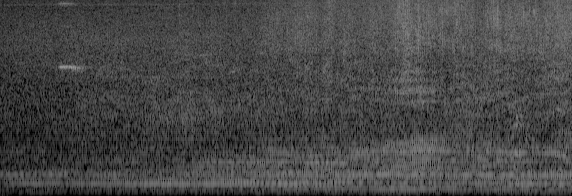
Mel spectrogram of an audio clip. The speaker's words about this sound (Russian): Это моторка.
